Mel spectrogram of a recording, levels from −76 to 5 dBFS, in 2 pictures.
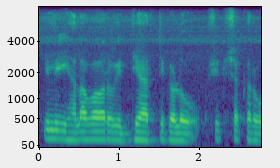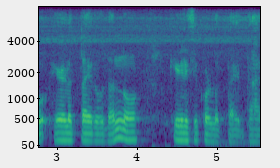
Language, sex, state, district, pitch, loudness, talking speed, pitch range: Kannada, male, Karnataka, Bangalore, 120 Hz, -20 LUFS, 85 wpm, 115-130 Hz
